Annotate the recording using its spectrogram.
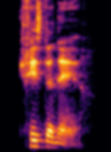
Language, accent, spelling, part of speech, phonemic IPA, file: French, France, crise de nerfs, noun, /kʁiz də nɛʁ/, LL-Q150 (fra)-crise de nerfs.wav
- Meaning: nervous breakdown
